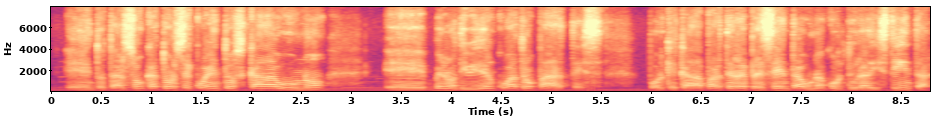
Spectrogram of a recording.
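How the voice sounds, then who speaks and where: Using a normal speaking voice, a man talks at a moderate pace and fairly high pitch with fairly even intonation. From Venezuela. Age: young. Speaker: writer. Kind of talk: interview answer. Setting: voice message.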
